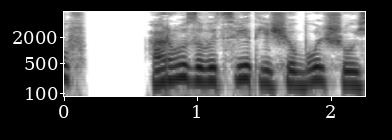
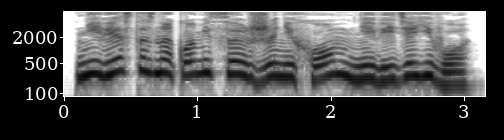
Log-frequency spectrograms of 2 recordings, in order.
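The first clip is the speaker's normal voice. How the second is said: high, carrying steward's cry; shouted announcement; 7 semitones higher, 4 dB louder than usual. A narrator's reading. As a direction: call it out over the crowd. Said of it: "выкрикнул распорядитель". (выкрикивая, как распорядитель)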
